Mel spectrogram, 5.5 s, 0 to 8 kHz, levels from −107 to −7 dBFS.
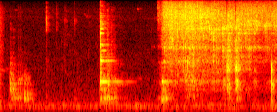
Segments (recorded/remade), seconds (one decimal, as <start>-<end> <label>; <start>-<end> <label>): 0.0-4.2 recorded; 4.2-5.5 remade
